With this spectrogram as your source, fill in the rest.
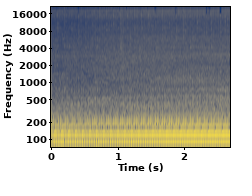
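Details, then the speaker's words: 2005 Ford Mustang 4.0 V6 after catalytic converters replaced and exhaust work for a clogged muffler: smooth, even low hum at steady idle, no bogging, stumble or rattle; earlier exhaust leak possibly tightened. "but right now it's idling pretty good it's not bogging down doesn't sound too bad"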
